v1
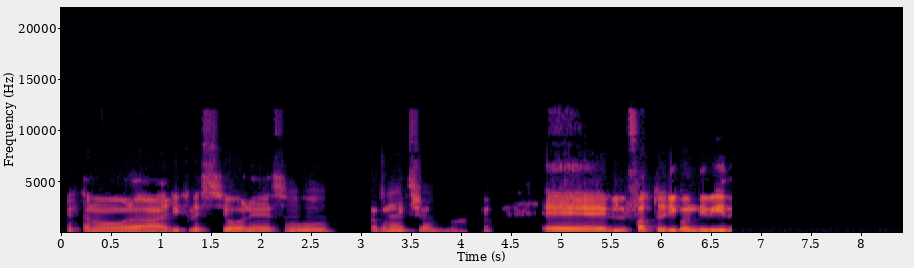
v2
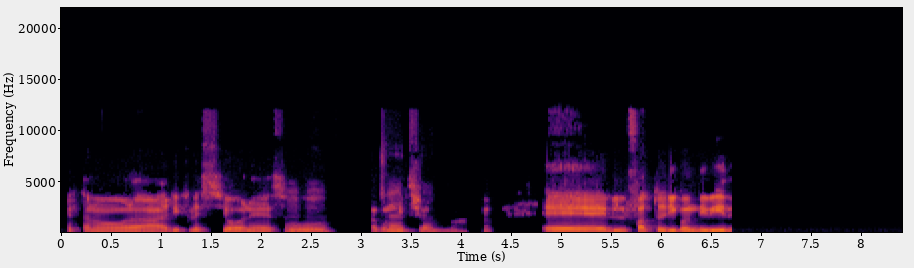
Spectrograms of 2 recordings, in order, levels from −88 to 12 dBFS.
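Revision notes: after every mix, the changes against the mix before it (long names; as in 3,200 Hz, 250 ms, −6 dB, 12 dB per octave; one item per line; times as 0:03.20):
second voice: remove high-frequency loss of the air 250 metres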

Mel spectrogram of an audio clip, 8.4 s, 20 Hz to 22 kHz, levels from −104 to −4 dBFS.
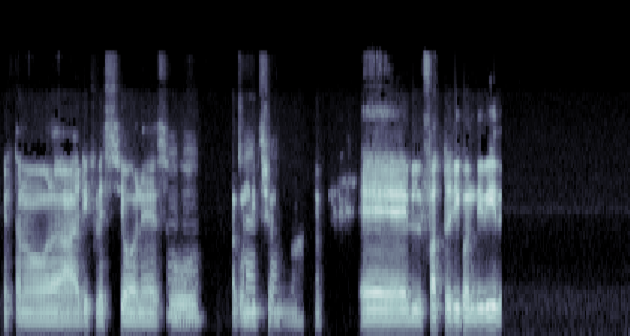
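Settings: second voice: add phaser with its sweep stopped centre 1,900 Hz, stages 8
master: add parametric band 1,500 Hz +9 dB 1.6 octaves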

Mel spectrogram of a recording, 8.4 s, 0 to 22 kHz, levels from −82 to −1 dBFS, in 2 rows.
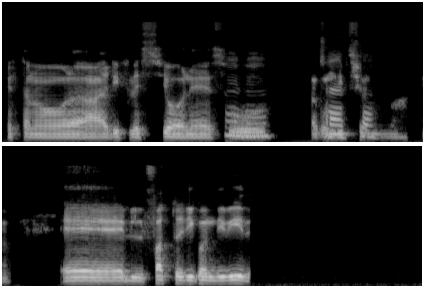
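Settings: second voice +5.5 dB
master: remove meter weighting curve D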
